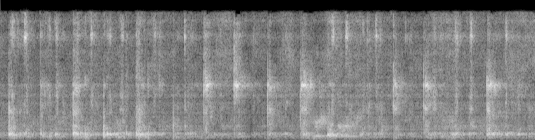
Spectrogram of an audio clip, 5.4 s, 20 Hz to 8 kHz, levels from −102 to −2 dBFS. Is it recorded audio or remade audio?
remade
